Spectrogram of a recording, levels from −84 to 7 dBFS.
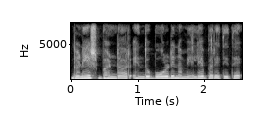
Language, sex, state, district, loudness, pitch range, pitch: Kannada, female, Karnataka, Bangalore, -13 LUFS, 200-225 Hz, 215 Hz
